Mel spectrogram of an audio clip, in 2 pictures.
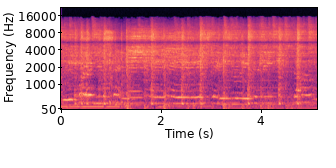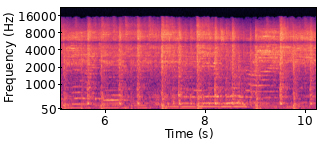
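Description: Live rock band playing an instrumental stretch: electric guitar carrying a wandering melody over a drum kit and sustained low bass notes, with steady drum hits.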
